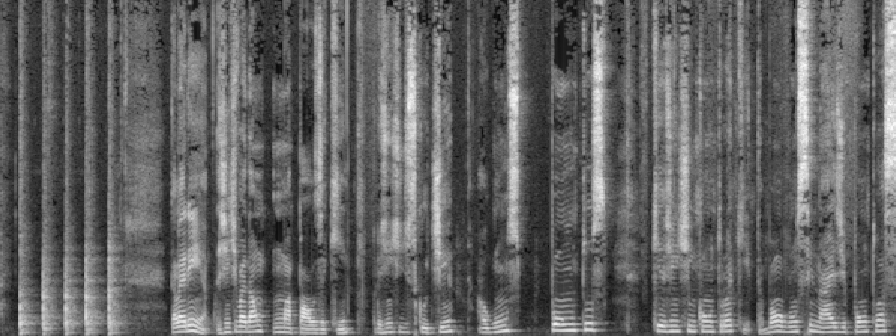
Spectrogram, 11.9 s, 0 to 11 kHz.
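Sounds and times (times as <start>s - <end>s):
firm knocking on a door: 0.2s - 1.6s
speech: 2.3s - 11.9s.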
